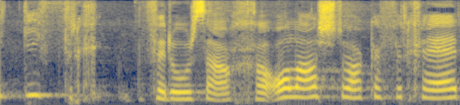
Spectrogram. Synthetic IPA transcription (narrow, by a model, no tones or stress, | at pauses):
it̪iːffəɾuːɾsɑχəʔolɑʃtʋɑɡəfəɾχeː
